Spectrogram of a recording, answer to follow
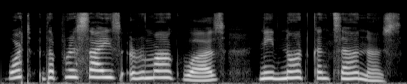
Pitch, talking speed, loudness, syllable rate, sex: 270 Hz, 135 wpm, -15 LUFS, 3.7 syllables/s, female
